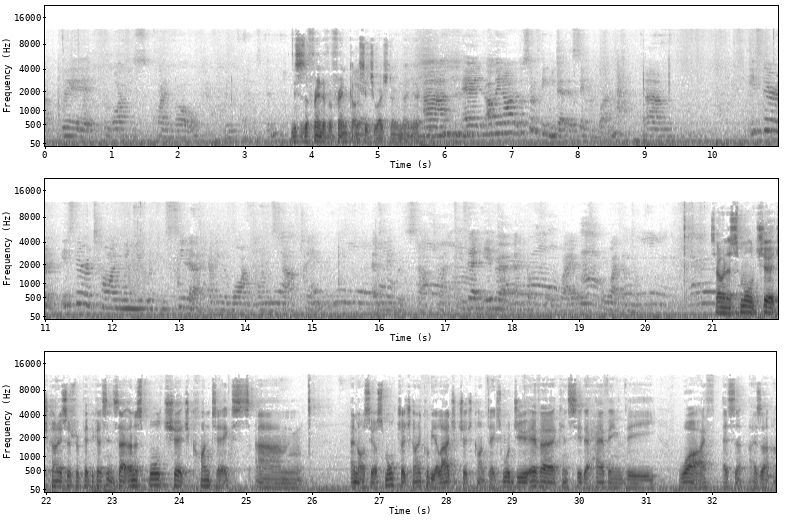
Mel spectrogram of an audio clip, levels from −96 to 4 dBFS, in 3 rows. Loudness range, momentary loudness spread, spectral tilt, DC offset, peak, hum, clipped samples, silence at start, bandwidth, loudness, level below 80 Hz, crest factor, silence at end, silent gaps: 16 LU; 19 LU; -5 dB/octave; under 0.1%; -10 dBFS; none; under 0.1%; 0 s; 12 kHz; -31 LUFS; -46 dBFS; 22 dB; 0 s; none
